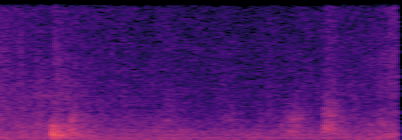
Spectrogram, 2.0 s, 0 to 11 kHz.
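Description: KitchenAid KF8 super-automatic espresso machine running very quietly as it starts a drink: a faint, steady low hum, with two brief soft sounds over it.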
